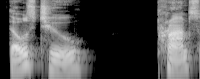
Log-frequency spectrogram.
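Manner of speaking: normal talking voice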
